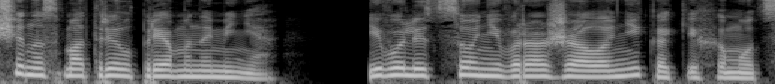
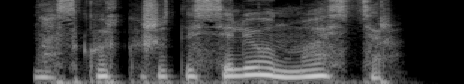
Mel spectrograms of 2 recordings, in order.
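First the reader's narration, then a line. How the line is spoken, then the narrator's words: Whisper echoing like thunder. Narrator (Russian): прошептала я, но в пустой аудитории эти слова прозвучали громовым раскатом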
